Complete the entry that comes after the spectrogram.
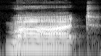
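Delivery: big, loud monster voice. Shown as a demonstration. Teacher reading sight words with kids, monster voice. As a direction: boom it out like a monster. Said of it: "use our monster voice".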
